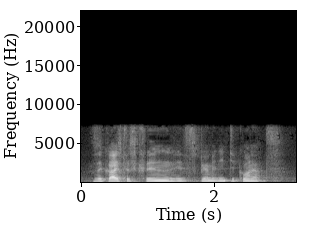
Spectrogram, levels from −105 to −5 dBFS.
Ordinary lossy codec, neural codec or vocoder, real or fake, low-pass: MP3, 96 kbps; codec, 16 kHz, 1.1 kbps, Voila-Tokenizer; fake; 7.2 kHz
